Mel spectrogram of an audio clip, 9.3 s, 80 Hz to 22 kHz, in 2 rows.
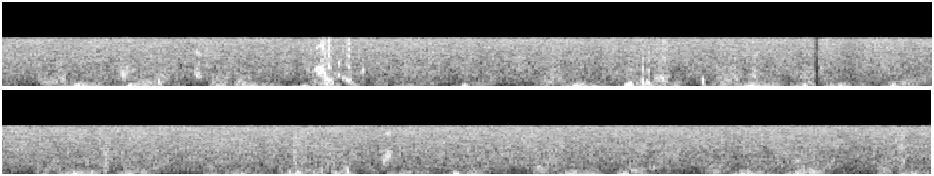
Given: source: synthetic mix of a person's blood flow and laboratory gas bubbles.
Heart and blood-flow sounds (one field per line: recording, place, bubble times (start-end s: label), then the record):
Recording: Doppler ultrasound of blood flow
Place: precordium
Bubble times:
0.56-0.67 s: bubbles
0.77-0.86 s: bubbles
0.96-1.30 s: bubbles
1.50-1.83 s: bubbles
3.17-3.42 s: bubbles
3.48-3.56 s: bubbles
3.74-3.81 s: bubbles
6.02-6.46 s: bubbles
6.54-6.62 s: bubbles
From the record:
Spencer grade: 2 (many but less than half of the cardiac periods contain bubble signals, singularly or in groups)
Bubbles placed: anywhere in the cardiac cycle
